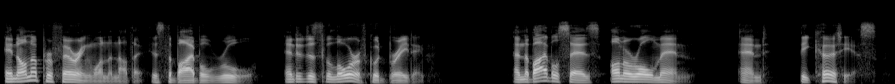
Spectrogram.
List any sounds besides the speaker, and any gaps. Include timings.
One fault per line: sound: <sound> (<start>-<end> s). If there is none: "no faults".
no faults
